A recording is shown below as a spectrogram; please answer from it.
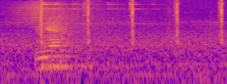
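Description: Crisp deep-fried banana leaf crunching as it is chewed, a sharp crunch about every half second, after a short voiced sound near the start.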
